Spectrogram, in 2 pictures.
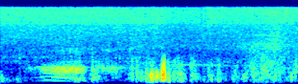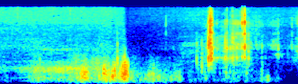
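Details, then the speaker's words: Adult man (nephew) asleep in a tent while wild camping on Fan Y Big after a hard hike; he has had many operations. Two rough, rattling low breaths about three seconds apart with faint outdoor wind: snoring. "that he's snoring he's really struggled at this um on this height today"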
